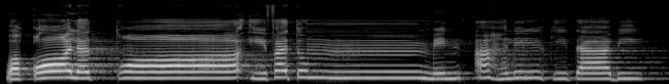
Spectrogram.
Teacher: اب تشدید میم کے اوپر ہے تو یہ میم مشدد بن گیا، تو میم مشدد پر غنہ کیا جاتا ہے، اس کو ناک میں آواز کو لے کر جایا جاتا ہے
